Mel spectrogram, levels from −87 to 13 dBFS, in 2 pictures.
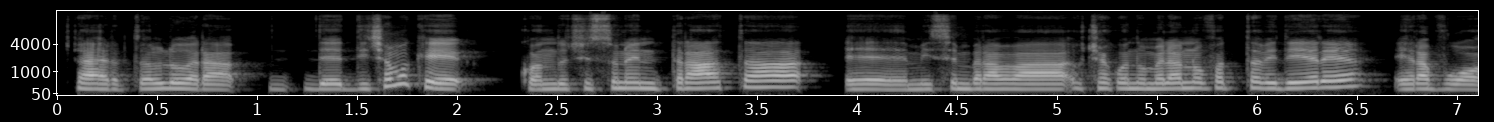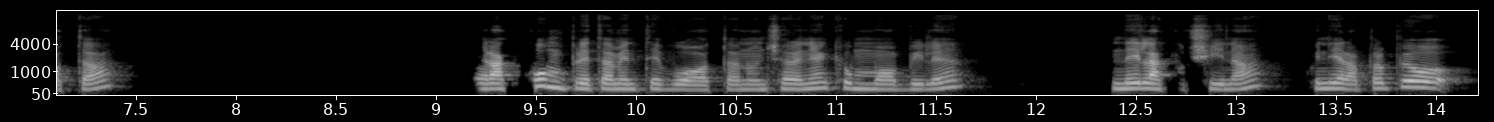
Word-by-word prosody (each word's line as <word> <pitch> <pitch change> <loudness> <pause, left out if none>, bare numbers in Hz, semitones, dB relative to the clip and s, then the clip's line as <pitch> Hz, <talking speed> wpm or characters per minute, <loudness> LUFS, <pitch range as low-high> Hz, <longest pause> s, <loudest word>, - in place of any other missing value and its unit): Certo, 195 -2 +2
allora, 195 -3 +2 0.2
d 180 -2 -18
de 190 -1 -2
diciamo 195 - 0
che, 245 - +1
quando 190 +1 -3
ci 195 +2 -8
sono 220 +2 -2
entrata, 225 +5 +3
ehm, 180 -1 0
mi 185 +1 -6
sembrava, 190 -1 +3
o 205 - -8
cioè, 215 +2 -4
quando 210 -1 -2
me 205 - 0
l'hanno 215 +1 +1
fatta 230 +1 -4
vedere, 245 +6 +2
era 195 -3 +1
vuota 190 - -3 1.7
era 200 0 +4
completamente 200 -8 0
vuota, 175 -1 -3
non 175 0 -7
c'era 190 +1 -2
neanche 220 +3 -5
1 205 -2 -3
mobile, 190 +9 -5 0.6
né 205 +1 0
la 205 -2 +5
cucina, 195 +2 -6 0.2
quindi 210 0 -3
era 185 - -1
proprio 250 - +1
200 Hz, 150 wpm, -23 LUFS, 190-220 Hz, 1.7 s, la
